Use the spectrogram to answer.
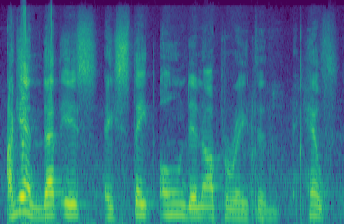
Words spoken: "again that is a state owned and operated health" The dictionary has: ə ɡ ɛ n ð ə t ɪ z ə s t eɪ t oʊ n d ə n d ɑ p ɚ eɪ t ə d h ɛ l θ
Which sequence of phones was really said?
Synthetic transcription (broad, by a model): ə ɡ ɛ n ð ə t ɪ z ə s t eɪ t oʊ n d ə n ɑ p ɚ eɪ t ə d h ɛ l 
